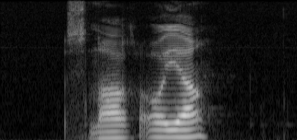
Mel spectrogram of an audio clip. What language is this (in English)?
Norwegian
